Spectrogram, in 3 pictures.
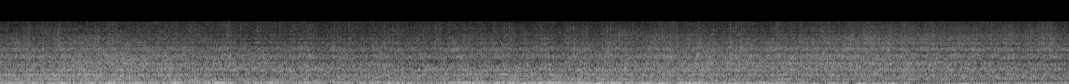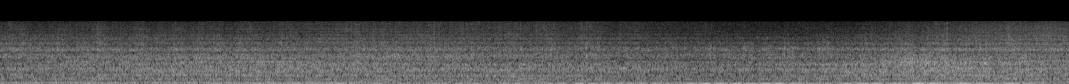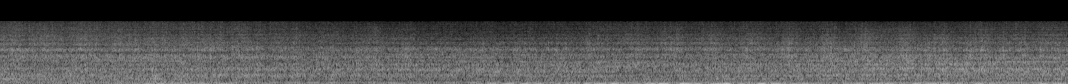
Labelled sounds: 19.7	19.9	vessel noise, 0.99 to 1.3 kHz

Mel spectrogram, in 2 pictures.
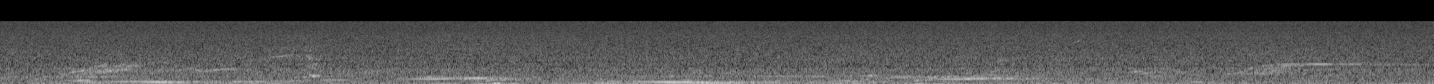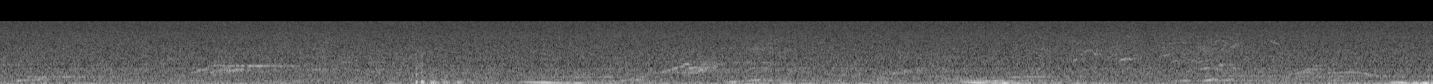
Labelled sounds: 1.1	1.4	humpback whale, 0.80 to 1.1 kHz
2.7	3.0	humpback whale, 1.3 to 1.5 kHz
12.8	13.3	humpback whale, 0.80 to 1.0 kHz
16.4	16.8	humpback whale, 0.80 to 0.93 kHz

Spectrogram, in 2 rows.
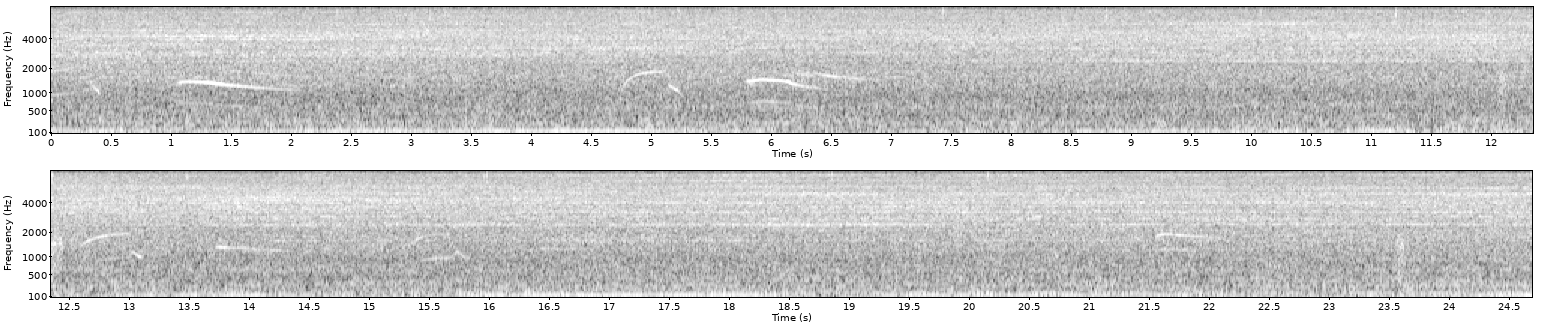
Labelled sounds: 1.0	1.9	killer whale, 0.63 to 1.9 kHz
4.8	5.3	killer whale, 0.87 to 1.9 kHz
5.7	6.6	killer whale, 0.70 to 1.9 kHz

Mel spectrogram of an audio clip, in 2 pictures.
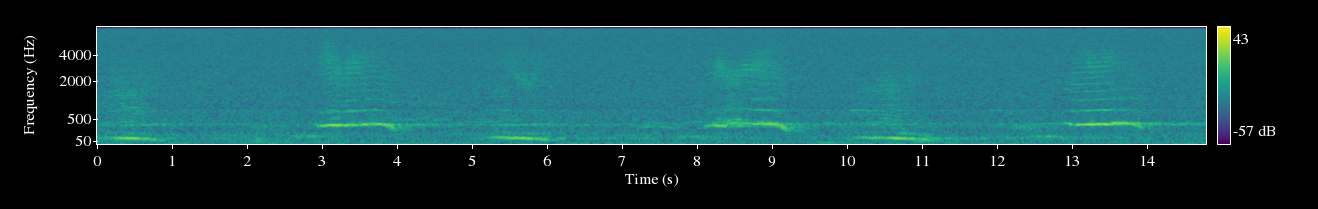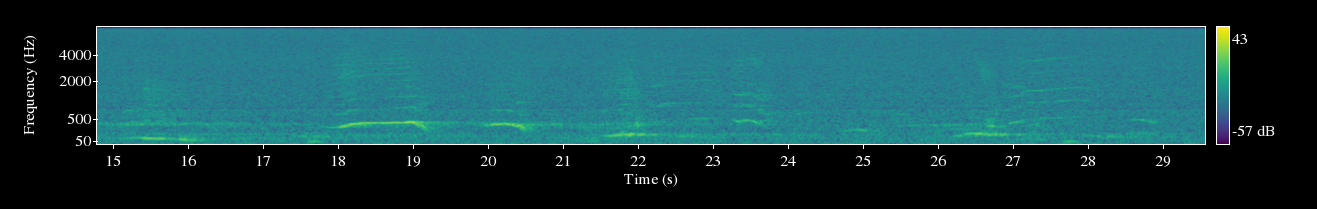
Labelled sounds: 8.6	8.8	humpback whale, 2.7 to 2.9 kHz
13.0	13.6	humpback whale, 0.80 to 3.1 kHz
18.7	19.1	humpback whale, 0.80 to 3.0 kHz
22.3	22.6	humpback whale, 0.83 to 1.1 kHz
23.3	23.5	humpback whale, 1.2 to 1.4 kHz
27.0	27.9	humpback whale, 1.0 to 3.9 kHz

